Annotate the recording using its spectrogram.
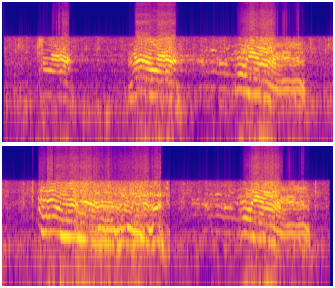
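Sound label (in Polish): łoś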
